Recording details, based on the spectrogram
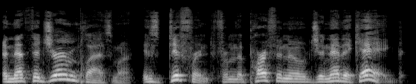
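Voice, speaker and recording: A man's voice: mid-range voice, big pitch swings, normal speed, slightly rough. A man reading aloud who voices a hot-tempered, blustering older professor with a roaring manner. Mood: scornful.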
